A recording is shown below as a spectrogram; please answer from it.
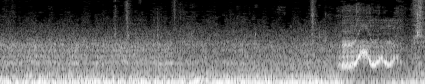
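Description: Steady drone of a car interior on the move, engine and road noise with a strong low hum. Near the end, a high wavering tone that swoops up and down cuts in.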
